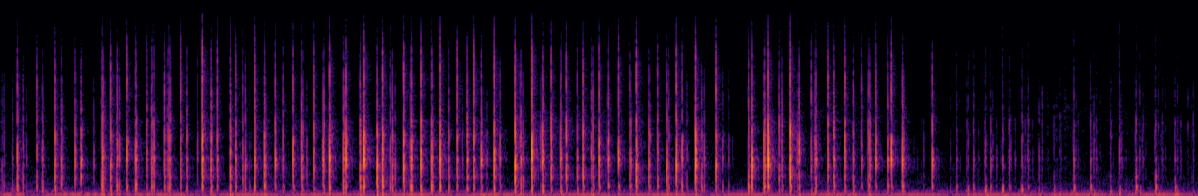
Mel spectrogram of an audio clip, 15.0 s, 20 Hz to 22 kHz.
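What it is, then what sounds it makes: Tablet glass screen tapped. A white tablet with a glass screen, in a black case and held upright, is tapped on the screen with fingertips and nails. Quick, dry taps and clicks ring around 770 Hz, falling into dense, rapid runs over a faint steady low hum. The tapping eases off and grows softer toward the end.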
